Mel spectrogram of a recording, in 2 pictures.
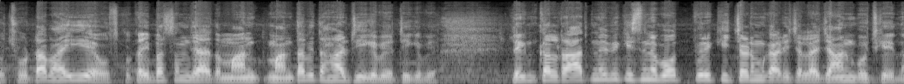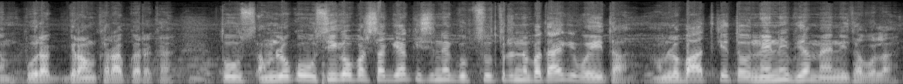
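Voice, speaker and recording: Fast-talking man defending himself outdoors. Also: high-pitched. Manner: defensive, emphatic, repeatedly says "sir". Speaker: interviewee, ITBP jawan and cricket coach. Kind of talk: street interview.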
